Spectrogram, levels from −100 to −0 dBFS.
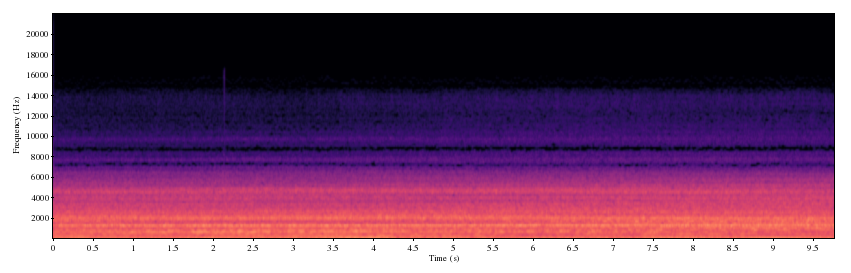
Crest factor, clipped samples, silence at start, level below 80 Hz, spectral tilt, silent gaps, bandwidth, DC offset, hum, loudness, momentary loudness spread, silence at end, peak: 12 dB; under 0.1%; 0 s; -34 dBFS; -5 dB/octave; none; 10.5 kHz; under 0.1%; none; -23 LUFS; 2 LU; 0 s; -10 dBFS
